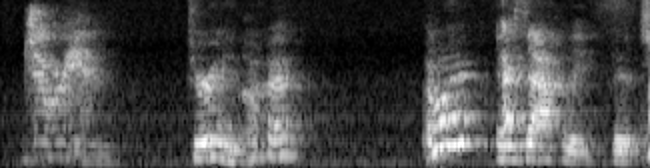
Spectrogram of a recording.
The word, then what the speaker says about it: Jurian: So I'm just curious, like, how is it pronounced? Jurian.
